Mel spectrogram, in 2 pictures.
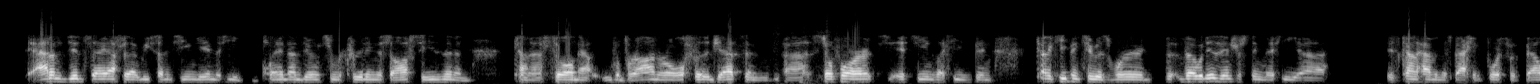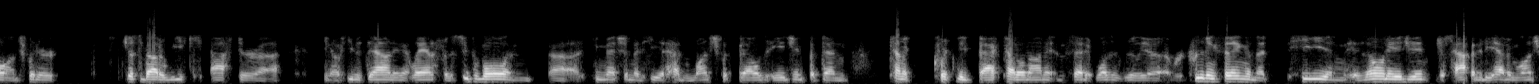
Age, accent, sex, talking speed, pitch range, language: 20-39, American, male, 240 wpm, 110-125 Hz, English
